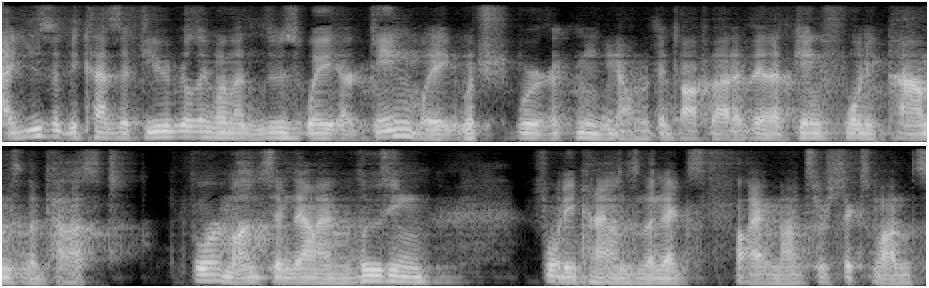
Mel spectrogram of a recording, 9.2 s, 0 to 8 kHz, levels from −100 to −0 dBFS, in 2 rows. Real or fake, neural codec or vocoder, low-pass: fake; codec, 16 kHz in and 24 kHz out, 0.6 kbps, FireRedTTS-2 codec; 7.2 kHz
